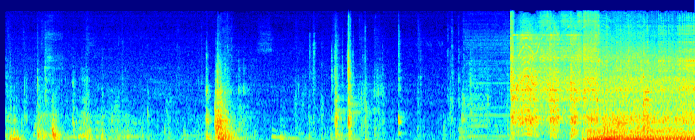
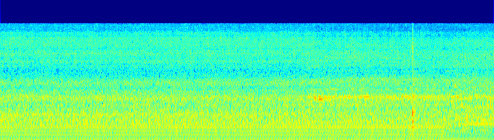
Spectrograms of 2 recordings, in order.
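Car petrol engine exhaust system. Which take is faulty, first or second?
first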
